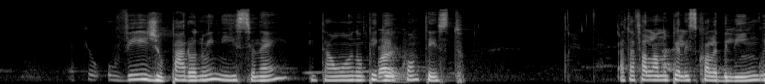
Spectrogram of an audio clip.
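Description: A man speaks loudly through a microphone in a large room.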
